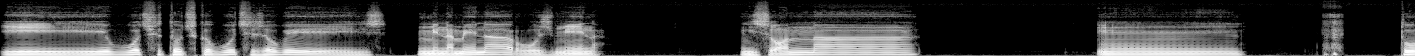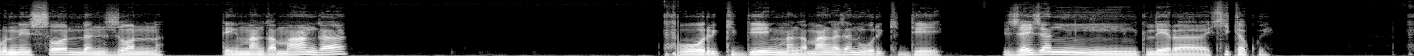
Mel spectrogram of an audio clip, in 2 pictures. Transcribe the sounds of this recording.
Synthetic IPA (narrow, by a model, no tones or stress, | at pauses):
eeuat͡ʃi̥fit̪ot͡ʃi̥kʲəɦuat͡ʃizawwe | menəmenərozimenə | ŋizoninə | t̪uɾunesolunənizoninə | d̪̥eɲimaŋɡəmaŋɡə | oɾikid̪eŋimaŋɡəmaŋɡəzanioɾikid̪e | izajzaniŋɡuleɾəhit̪akwe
